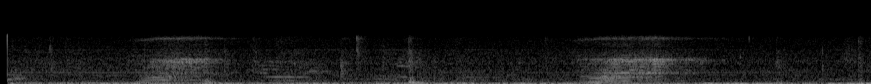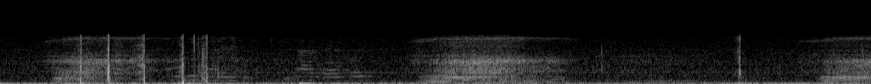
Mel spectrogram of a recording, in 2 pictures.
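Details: Loud rattling snores recurring every four to five seconds, about 13 a minute, with clicking room noise between: loud snoring.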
